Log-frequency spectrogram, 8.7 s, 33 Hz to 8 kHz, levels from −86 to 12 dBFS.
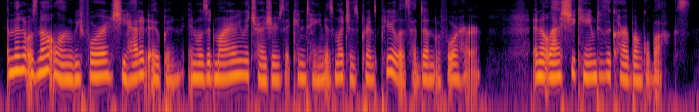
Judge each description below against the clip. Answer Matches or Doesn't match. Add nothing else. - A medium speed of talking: Doesn't match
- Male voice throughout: Doesn't match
